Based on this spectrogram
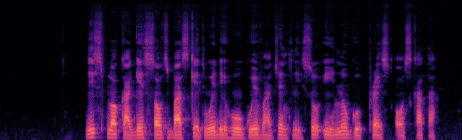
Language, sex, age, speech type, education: Nigerian Pidgin, male, 15-29, spontaneous, tertiary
